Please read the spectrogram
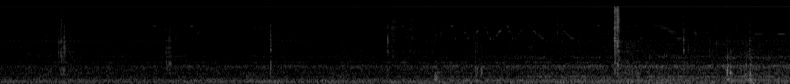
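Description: Quiet rural background with faint bird chirps and a few soft clicks, the sharpest about six seconds in.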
